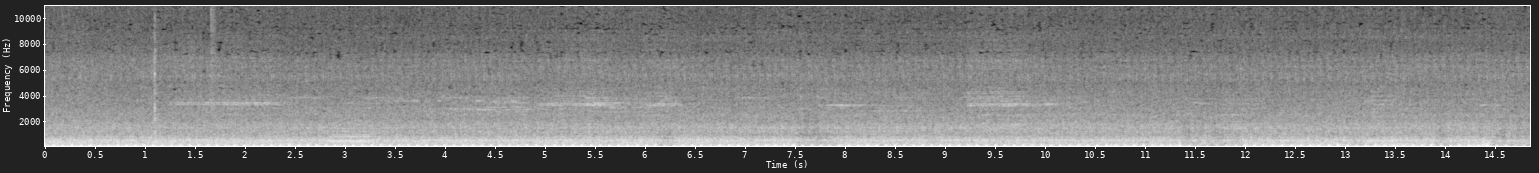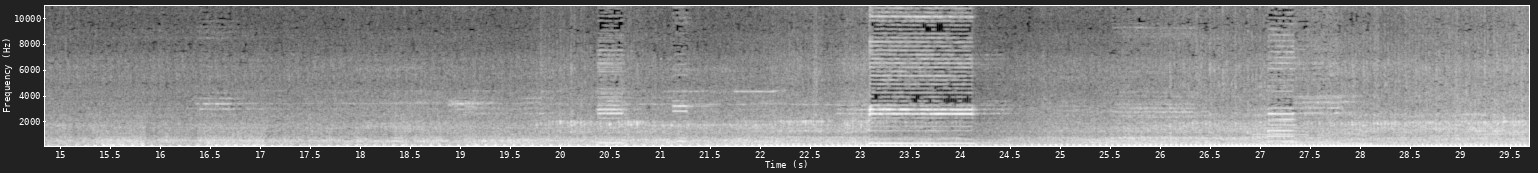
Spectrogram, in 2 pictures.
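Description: A motorcycle engine idles with a low, steady throb.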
